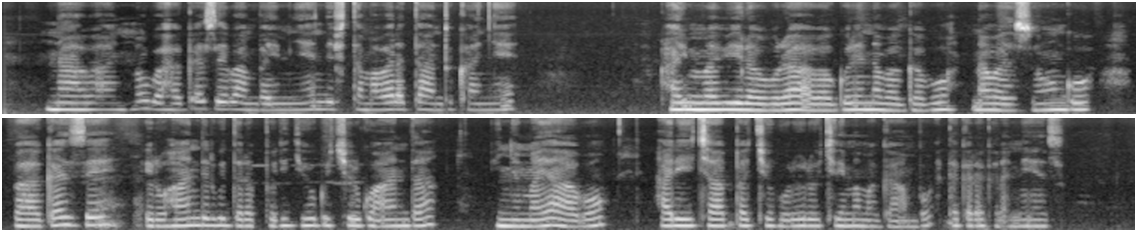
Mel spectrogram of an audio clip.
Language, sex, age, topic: Kinyarwanda, female, 18-24, health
